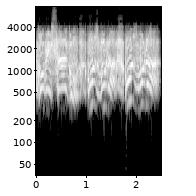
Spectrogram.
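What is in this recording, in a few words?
Serbian damaged engine mood high, speech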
